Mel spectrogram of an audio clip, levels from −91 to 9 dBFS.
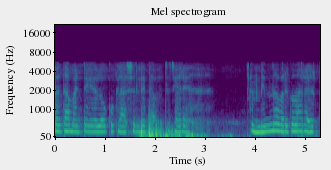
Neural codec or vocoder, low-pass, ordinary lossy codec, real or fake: codec, 16 kHz, 16 kbps, FreqCodec, smaller model; 5.4 kHz; AAC, 48 kbps; fake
